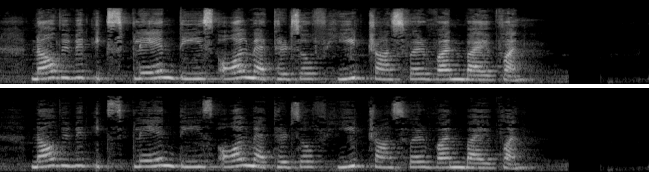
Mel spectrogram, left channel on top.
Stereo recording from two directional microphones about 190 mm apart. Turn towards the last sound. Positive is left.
turn(degrees=-35)  # may be behind; listen again after turning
